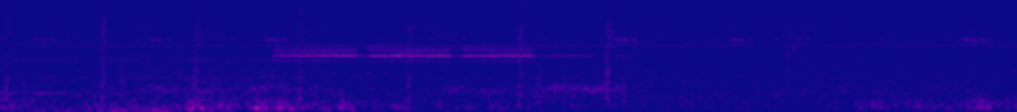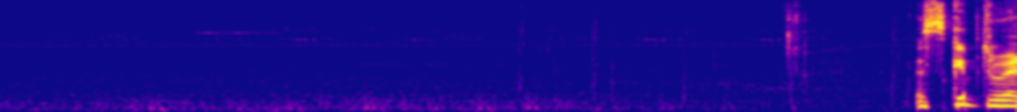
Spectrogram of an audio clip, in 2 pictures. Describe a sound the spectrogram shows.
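Footsteps tap softly on paving at a steady walking pace.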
